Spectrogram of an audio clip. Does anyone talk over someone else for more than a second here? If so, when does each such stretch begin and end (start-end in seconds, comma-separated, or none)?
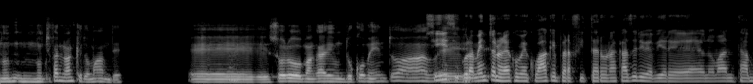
none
